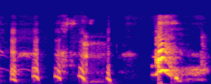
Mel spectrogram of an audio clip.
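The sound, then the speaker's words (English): A dog barks: a quick run of five short, yappy barks, then a brief pause before one louder, drawn-out bark with a whiny edge. “On dog duty right now.”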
